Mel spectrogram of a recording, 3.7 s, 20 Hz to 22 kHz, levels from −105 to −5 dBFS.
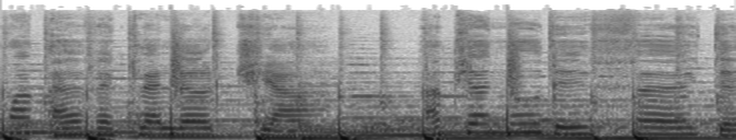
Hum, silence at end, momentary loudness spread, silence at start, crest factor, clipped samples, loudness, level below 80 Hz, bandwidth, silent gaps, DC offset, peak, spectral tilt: none; 0 s; 2 LU; 0 s; 10 dB; under 0.1%; -22 LUFS; -26 dBFS; 16 kHz; none; under 0.1%; -10 dBFS; -6.5 dB/octave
